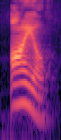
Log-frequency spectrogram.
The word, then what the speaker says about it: isle: Just like this word here is pronounced as isle.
